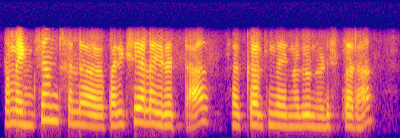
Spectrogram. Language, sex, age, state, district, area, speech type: Kannada, female, 18-30, Karnataka, Shimoga, rural, conversation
